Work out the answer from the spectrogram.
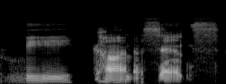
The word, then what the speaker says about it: reconnaissance: This is the instant replay, the reconstruction, wait, let me not mispronounce. Let me say it right. Reconnaissance.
